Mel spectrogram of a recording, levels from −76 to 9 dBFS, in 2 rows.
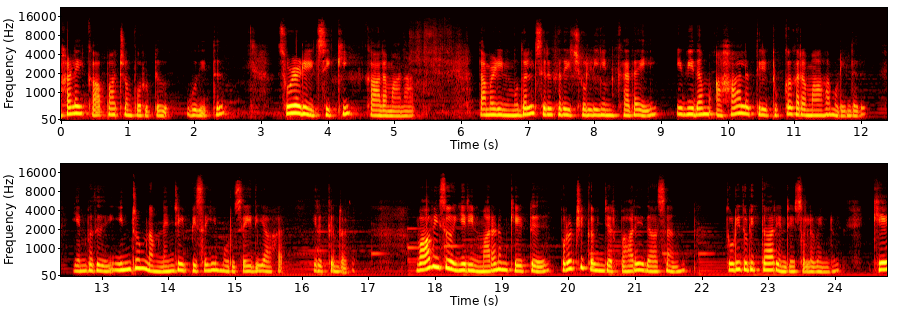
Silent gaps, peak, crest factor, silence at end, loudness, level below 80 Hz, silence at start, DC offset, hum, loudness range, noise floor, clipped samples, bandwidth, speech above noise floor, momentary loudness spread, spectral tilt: none; 0 dBFS; 18 dB; 0 s; -18 LUFS; -50 dBFS; 0 s; under 0.1%; none; 4 LU; -43 dBFS; under 0.1%; 13 kHz; 25 dB; 12 LU; -6.5 dB/octave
